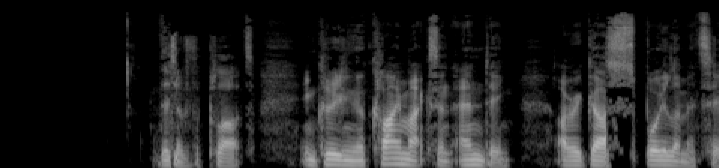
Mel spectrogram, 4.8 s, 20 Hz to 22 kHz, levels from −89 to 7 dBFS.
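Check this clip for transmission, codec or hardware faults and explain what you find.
The speech carries two short bursts of damaged data in the compressed stream, at 1.13 to 1.19 s, just before "of the plot including", and at 3.99 to 4.03 s. Corrupted bytes made the decoder misread frames, lose sync and hunt for the next valid frame header. Each event lasts roughly 45 to 55 ms and is heard as a brief chirp, squawk, click or short hole.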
